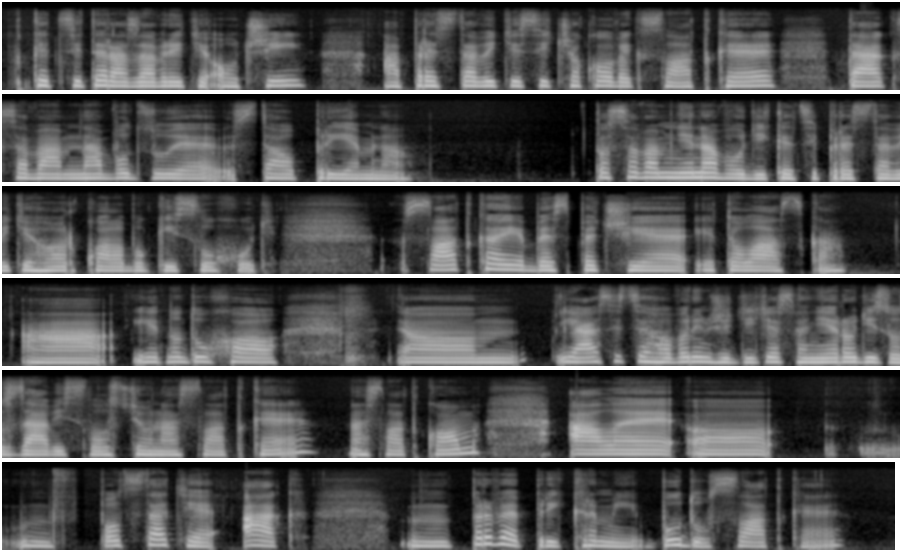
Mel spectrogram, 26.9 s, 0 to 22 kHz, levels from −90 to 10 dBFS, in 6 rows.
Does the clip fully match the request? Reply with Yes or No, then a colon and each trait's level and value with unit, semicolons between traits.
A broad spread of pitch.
No: narrow, 2.5 semitones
